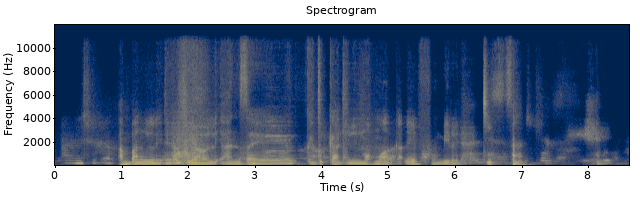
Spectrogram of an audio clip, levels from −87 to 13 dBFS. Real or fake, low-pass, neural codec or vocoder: fake; 10.8 kHz; codec, 16 kHz in and 24 kHz out, 0.9 kbps, LongCat-Audio-Codec, fine tuned four codebook decoder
